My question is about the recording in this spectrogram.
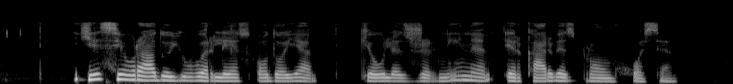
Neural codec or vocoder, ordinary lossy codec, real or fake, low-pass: none; Opus, 64 kbps; real; 7.2 kHz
